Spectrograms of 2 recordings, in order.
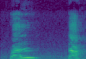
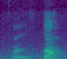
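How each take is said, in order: First: फलता split as phal, then tah; syllable by syllable. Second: फलता in one piece, short tah; joined-up word. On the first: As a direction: leave a gap inside फलता. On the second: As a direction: run phal and tah together in फलता. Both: Shown as a demonstration. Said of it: "इस तरह से पढ़ते हैं".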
